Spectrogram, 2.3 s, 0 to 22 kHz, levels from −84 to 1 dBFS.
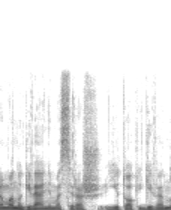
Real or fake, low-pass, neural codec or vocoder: real; 14.4 kHz; none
